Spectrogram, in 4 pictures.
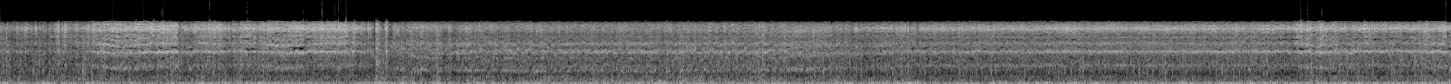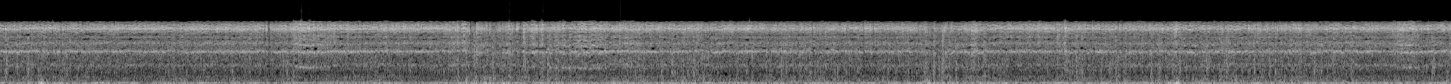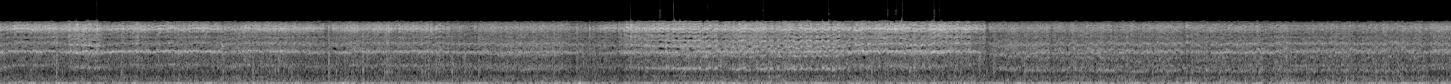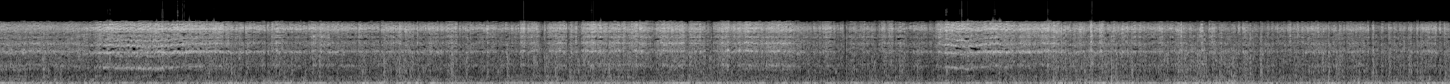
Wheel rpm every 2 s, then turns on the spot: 230, 230, 210, 200, 200, 230, 230, 230, 230, 230, 230, 240, 230, 230, 230, 230, 230, 220, 210, 220, 190, 190, 220, 230, 240, 230, 230, 230, 230.
none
